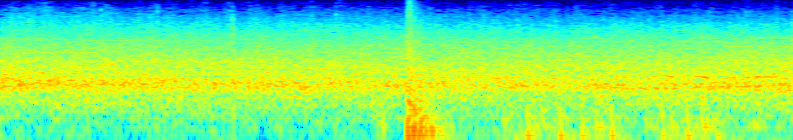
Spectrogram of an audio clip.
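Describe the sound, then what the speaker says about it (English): Ambulance doors slam shut in a wrestling video game, a single sharp loud bang midway through a steady wash of game background noise. "into the back of the ambulance, shut the doors,"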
